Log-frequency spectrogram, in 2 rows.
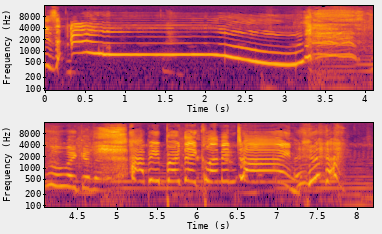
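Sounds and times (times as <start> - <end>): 
person howling like a werewolf: 0.3 - 3.2
laughter: 3.2 - 4.9, 7.2 - 7.9
speech: 4.5 - 5.8.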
